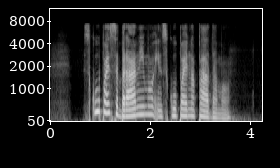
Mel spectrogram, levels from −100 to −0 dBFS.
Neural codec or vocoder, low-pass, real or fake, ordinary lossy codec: codec, 16 kHz, 16 kbps, FreqCodec, smaller model; 7.2 kHz; fake; MP3, 64 kbps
